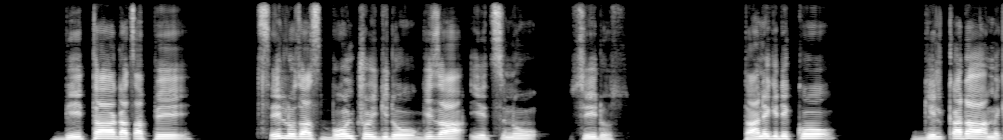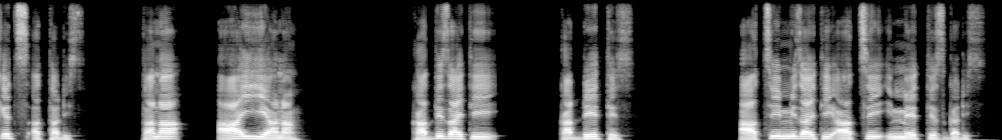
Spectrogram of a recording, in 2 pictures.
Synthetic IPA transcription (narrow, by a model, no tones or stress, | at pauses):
biːt̪ːaːɡɐt͡sʼɐpːɛ | t͡sʼɪlːɔzɐsbɔnt͡ʃːɔjɡɪd̪ɔɡɪzajɛt͡sːnʊ | siːd̪o̰s | t̪ɐnɪɡɪd̪ɪkːɔ | ɡɪlkʼːɐd̪aːmɛkʼɛt͡sɐt̪ːɐd̪ɪs | t̪ɐnɐ | aːjɪɐnɐ | kɐd̪ːɪzɐjt̪ɪ | kɐd̪ːe̞ːt̪ːeːs | ʔaːt͡sːɪːmːɪzɐjt̪ɪaːt͡sːɪʔɪmːe̞ːt̪ːes̬ɡɐd̪ɪs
